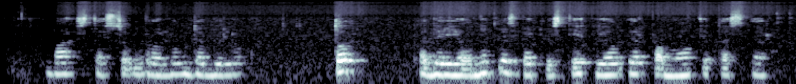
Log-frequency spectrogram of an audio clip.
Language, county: Lithuanian, Telšiai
